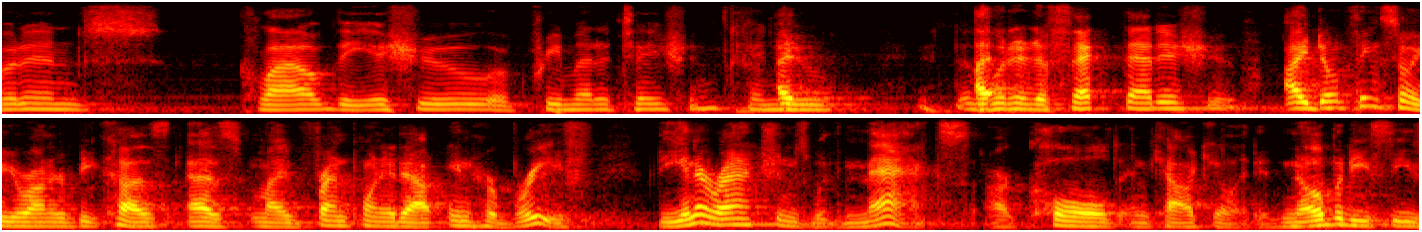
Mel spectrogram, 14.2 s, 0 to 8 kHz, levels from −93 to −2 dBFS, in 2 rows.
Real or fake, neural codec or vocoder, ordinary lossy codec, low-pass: real; none; Opus, 16 kbps; 7.2 kHz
